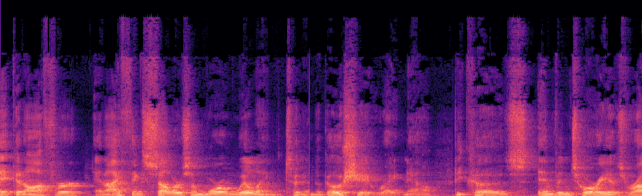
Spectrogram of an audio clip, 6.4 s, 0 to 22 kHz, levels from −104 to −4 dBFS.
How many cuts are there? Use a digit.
0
